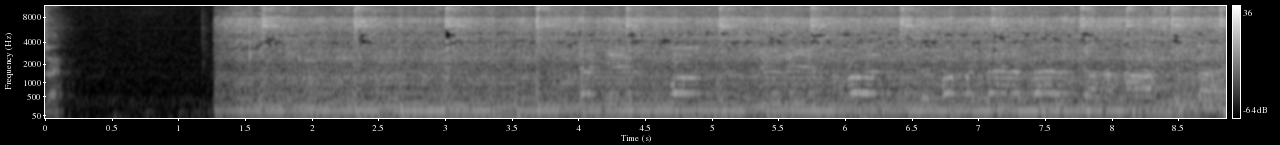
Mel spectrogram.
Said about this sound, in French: ce que vous entendez, c'est … sur un démo de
